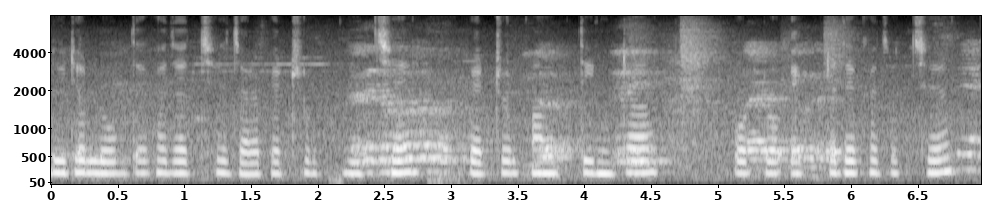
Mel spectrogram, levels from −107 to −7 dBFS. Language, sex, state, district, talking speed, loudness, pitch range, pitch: Bengali, female, Tripura, West Tripura, 120 wpm, -18 LUFS, 205-215 Hz, 210 Hz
